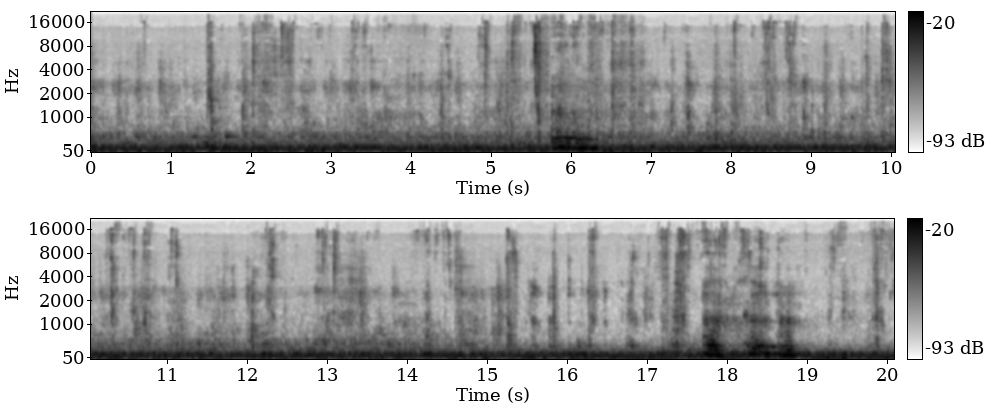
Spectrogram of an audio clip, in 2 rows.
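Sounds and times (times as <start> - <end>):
person chewing food: 0.0 - 20.0
steady low hum: 0.0 - 20.0.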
